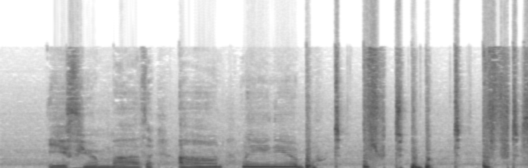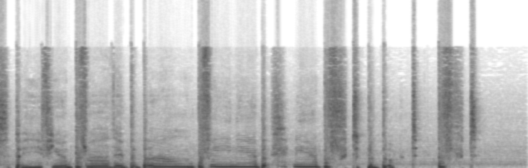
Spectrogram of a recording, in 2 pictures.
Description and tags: if your mother only knew beatbox
singing and beatboxing at the same time..
mother, if, your, only, knew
